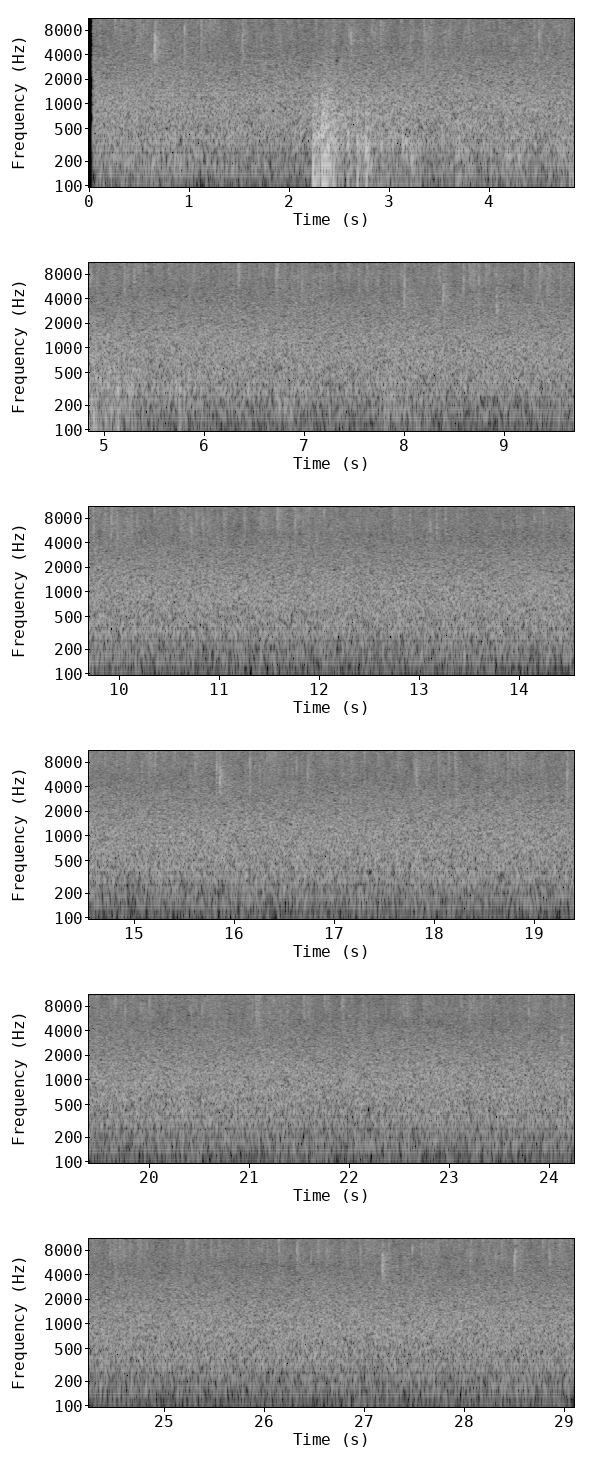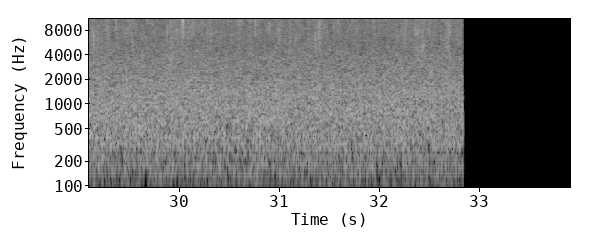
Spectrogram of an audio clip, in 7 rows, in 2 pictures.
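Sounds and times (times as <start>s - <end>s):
steady rain falling: 0.0s - 32.8s
thunder clap rumbling: 2.2s - 8.8s.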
